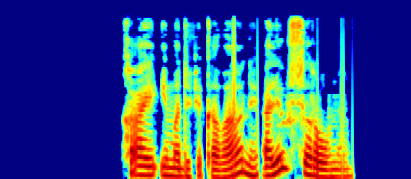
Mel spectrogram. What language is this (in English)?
Belarusian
